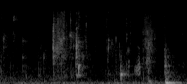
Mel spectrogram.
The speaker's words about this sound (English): Let me take a drink of water, and we will get into the Final Four picks of bulletin board material everybody has been waiting for.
